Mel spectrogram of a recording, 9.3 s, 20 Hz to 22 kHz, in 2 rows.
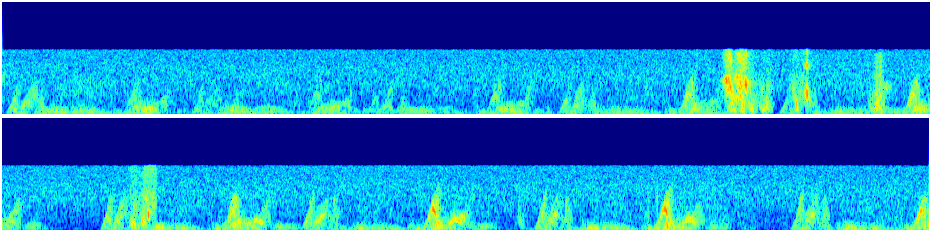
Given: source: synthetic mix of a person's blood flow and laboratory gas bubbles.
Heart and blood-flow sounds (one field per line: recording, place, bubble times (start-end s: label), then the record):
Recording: Doppler ultrasound of blood flow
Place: precordium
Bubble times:
3.59-3.86 s: bubbles
3.94-4.07 s: bubbles
4.32-4.45 s: bubbles
5.26-5.41 s: bubbles
From the record:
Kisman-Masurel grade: 223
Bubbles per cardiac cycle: several, 3 to 8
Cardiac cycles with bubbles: 10 to 50%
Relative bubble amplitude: loud (0.450 to 0.775)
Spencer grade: 2 (many but less than half of the cardiac periods contain bubble signals, singularly or in groups)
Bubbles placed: only in the low amplitude regions of the cardiac cycle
